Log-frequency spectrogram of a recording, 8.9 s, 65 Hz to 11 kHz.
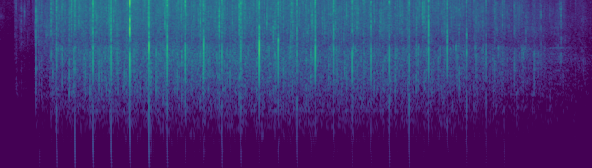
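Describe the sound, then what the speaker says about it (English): Graduation ceremony audience for the Class of 2023 in Brantford breaks into sustained applause: dense, steady clapping from a large crowd that starts suddenly and holds before thinning slightly at the end. "Graduates, please join me in a round of applause to recognize all of those who have supported you"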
